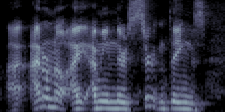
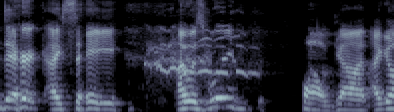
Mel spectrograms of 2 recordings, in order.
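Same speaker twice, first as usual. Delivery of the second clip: normal talking voice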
